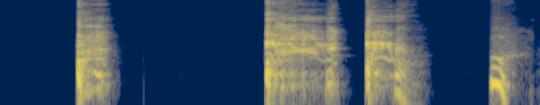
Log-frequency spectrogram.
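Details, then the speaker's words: Four separate cough bursts from an adult man with a common cold who tested negative for COVID; the cough is described as brutal. "oh there come the coughs see you guys hear it there it's brutal but oh I'm gonna have to cut this thing off short here guys"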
